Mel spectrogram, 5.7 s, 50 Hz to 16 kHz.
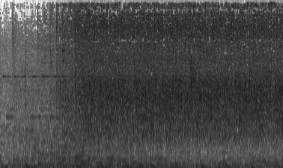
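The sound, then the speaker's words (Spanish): Sustained, dense applause from a large audience at the Cervantes Prize ceremony, as the King and Queen of Spain present the award to Álvaro Pombo in the Paraninfo of the University of Alcalá de Henares on 23 April, a loud steady wash of many hands clapping with no individual voices standing out. “Los aplausos a Pombo.”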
